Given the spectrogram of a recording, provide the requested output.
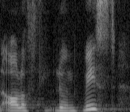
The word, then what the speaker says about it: Olof Lundqvist: So, we just said the title and we're here talking with Olof Lundqvist, if I'm pronouncing it correctly.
